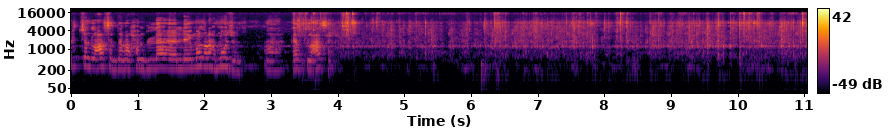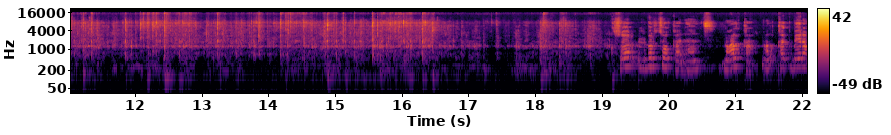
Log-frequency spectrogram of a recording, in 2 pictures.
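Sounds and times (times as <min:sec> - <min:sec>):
wire whisk clattering in bowl: 0:03.4 - 0:19.2.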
